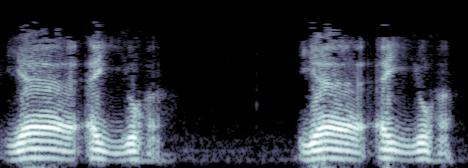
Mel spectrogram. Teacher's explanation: فإنه يتعين عليك أن تأتي بقصر هذا المد حركتين. هكذا يا أيها يا أيها.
